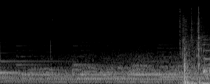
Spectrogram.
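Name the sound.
door creaking open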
